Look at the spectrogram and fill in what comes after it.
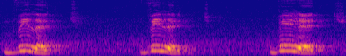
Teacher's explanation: hơi nó phun ra ít hơn mà cái cổ chúng ta rung nè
